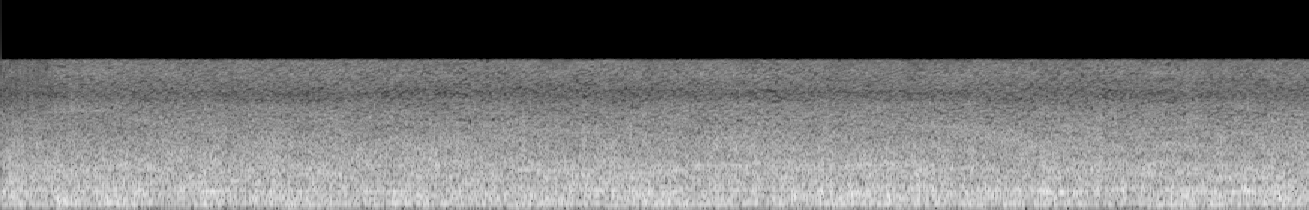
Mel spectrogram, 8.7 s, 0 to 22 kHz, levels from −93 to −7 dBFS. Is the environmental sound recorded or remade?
remade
